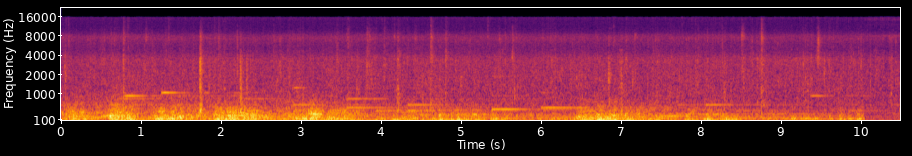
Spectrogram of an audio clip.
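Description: Rolling thunder rumbling over steady rain, with raindrops ticking close by. The rumble swells twice and drops away suddenly at the end.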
